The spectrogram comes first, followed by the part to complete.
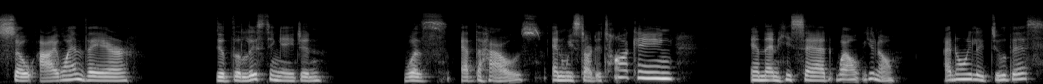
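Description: Speaking in a Portuguese accent at a medium pitch, a woman takes a fairly slow pace with long, frequent pauses in a very clean recording with a silent background. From southern Brazil. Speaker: realtor. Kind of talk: casual chat.

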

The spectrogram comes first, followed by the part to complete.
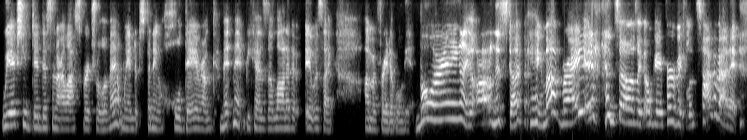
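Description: Amid noticeable background noise, a woman races along at a very fast pace with hardly any pauses, her fairly high pitch moving in very wide swings. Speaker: love coach. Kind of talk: interview chat.

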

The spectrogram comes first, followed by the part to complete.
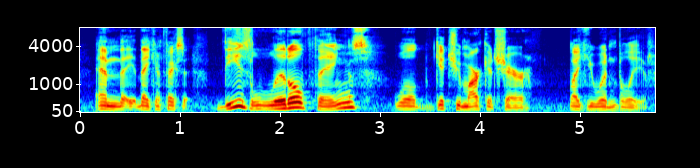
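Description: On a very clean recording with a silent background, a man with an American accent and an ordinary speaking voice talks at a moderate pace and medium pitch with lively intonation. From US Midwest, Minneapolis. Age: 40s. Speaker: internet company owner. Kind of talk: interview. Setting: in-person, his home.

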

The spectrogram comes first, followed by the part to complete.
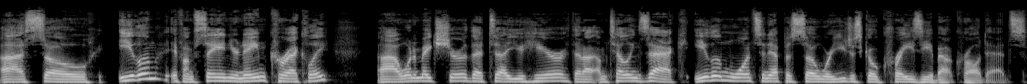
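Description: A man with a plain, everyday voice speaks in a fairly high pitch at a moderate pace, with ordinary pitch variation and very even loudness. The recording is very clean and the background silent. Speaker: podcast co-host. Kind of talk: casual podcast interview.

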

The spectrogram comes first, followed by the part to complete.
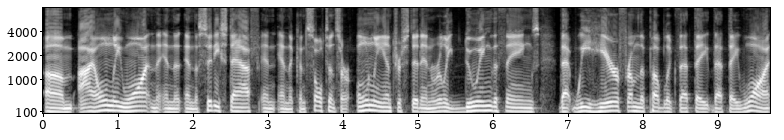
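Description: Bright and sharp in tone, a man with a Southern US accent speaks at a fairly low pitch and moderate pace with hardly any pauses, very even loudness and fairly even intonation, on a very clean recording with a silent background. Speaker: city manager.

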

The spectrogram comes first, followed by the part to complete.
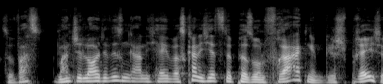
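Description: With an unremarkable speaking voice, a man talks at a fairly quick pace with lively intonation, in a very clean recording with a silent background and a dry, close sound with no echo. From Germany, Limburg (Hesse). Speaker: pastor. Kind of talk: casual chat.

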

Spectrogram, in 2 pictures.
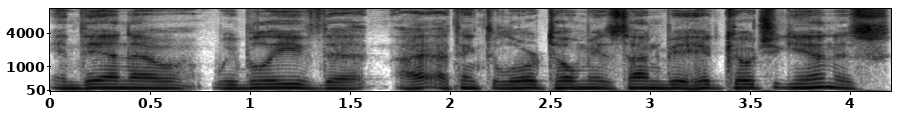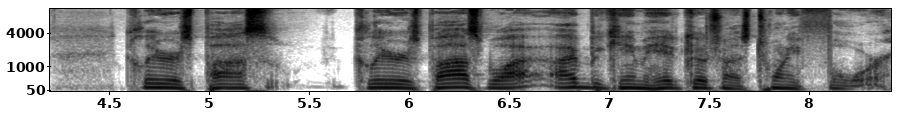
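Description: Speaking very fast with a Midwestern American accent, a man has a fairly high pitch, a dark, mellow, somewhat breathy tone, fairly even intonation and very even loudness. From Indianapolis, Indiana. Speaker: mayoral candidate, former football coach. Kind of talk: interview. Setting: studio.

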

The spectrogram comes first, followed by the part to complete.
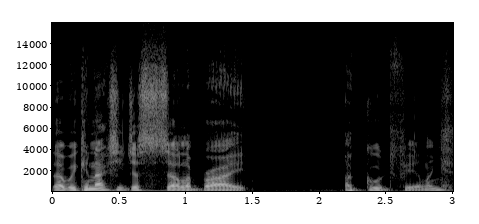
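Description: The recording is very clean and the background is silent. A man talks in an Australian accent. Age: 40s. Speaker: podcast co-host, flooring company manager. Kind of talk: casual chat.

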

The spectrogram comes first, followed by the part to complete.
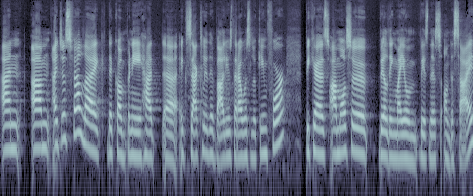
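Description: The speaker has a Spanish accent and keeps a moderate pace with ordinary pitch variation. The recording is very clean, with a silent background. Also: woman, medium pitch for a woman. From Spain. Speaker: marketing manager. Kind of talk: interview.

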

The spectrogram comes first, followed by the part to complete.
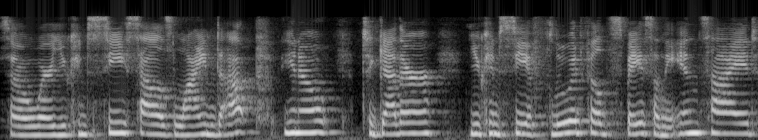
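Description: Noticeable background noise and audible room echo surround a very slow, flat monotone delivery at very even loudness. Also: woman, fairly high pitch for a woman. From United States. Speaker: biologist. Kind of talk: interview.

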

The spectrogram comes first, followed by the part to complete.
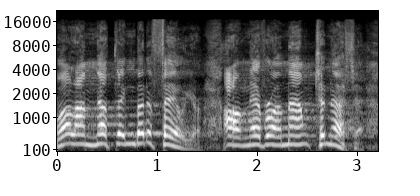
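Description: Over noticeable background noise, a man with a Southern US accent talks at an extremely high pitch. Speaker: pastor. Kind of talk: sermon; fiery Pentecostal-style preaching, coaxing congregation responses. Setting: church. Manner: animated call-and-response, acts out voices of discouraged believers; folksy, repetitive cadence with colloquial grammar.

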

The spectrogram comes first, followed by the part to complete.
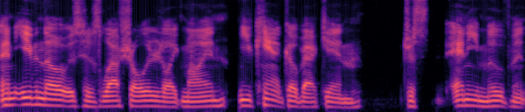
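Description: A man talks in a normal speaking voice at a fairly low pitch. His pace is moderate. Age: 30s. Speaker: podcast host. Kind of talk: casual solo podcast chat. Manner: casual, rambling, humorous.

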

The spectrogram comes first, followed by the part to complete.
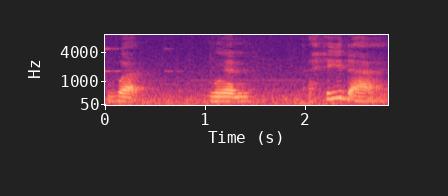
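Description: A woman talks with an American accent, her pitch making very wide swings. Noticeable background noise is present. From US South, Louisiana (East Baton Rouge Parish). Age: 70s. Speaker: retiree recounting family land history. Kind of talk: interview, personal storytelling.

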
